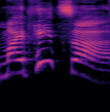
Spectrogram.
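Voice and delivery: very loud, high-pitched shouting cry. Telling a made-up story of a baker tripping: acting out a baker's cry. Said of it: "and he's like".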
